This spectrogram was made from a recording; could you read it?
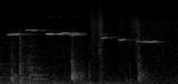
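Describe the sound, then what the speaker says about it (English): A man whistles a bright, wavering tune in short phrases as a radio drama effect, fairly close and alone, with soft thumps and rustles beneath. "He slammed the front door and he was whistling."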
